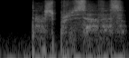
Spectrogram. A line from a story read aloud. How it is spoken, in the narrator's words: whispered Lazareline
